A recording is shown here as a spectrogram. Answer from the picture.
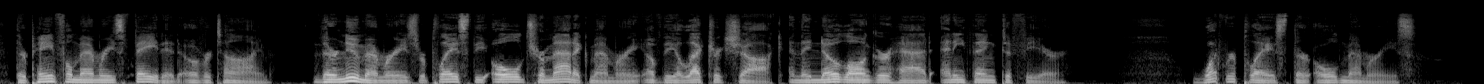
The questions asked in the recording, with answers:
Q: What replaced their old memories?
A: New memories replaced their old memories.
